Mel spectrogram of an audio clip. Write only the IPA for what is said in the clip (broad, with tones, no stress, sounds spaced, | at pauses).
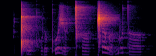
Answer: ǃʰ u˩ kʷʰ ə˩ ɾ ɵ˩ kʷʼ ɤ˥ ʒ ɵ˩ ǀʰ ɤ˩ ǁ ə˥ w ɤ˩ ɡ u˥ t ɤ˩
